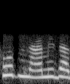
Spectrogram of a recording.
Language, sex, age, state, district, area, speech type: Bengali, female, 45-60, West Bengal, Dakshin Dinajpur, urban, conversation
